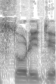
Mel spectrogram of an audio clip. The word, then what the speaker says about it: 物語: デジタルデビル物語と書いてストーリーと読む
